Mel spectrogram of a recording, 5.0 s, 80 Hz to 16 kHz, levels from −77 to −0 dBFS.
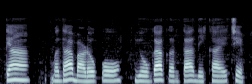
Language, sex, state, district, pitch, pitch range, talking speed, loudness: Gujarati, female, Gujarat, Valsad, 190 Hz, 180-205 Hz, 85 wpm, -17 LUFS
